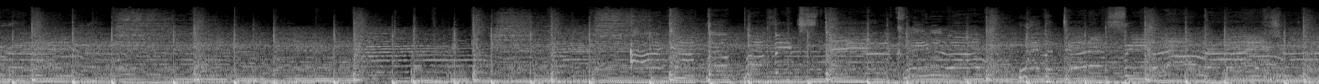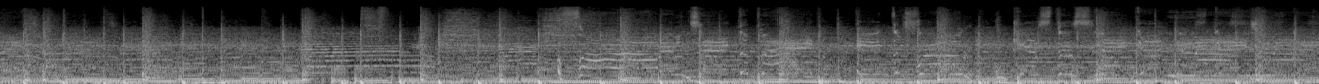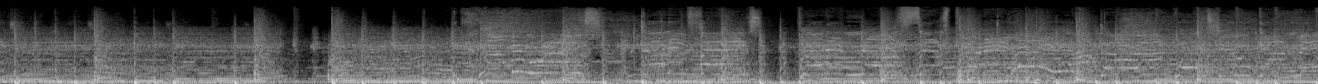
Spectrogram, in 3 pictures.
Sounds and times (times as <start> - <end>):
Bass guitar: 0.0 - 39.5.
